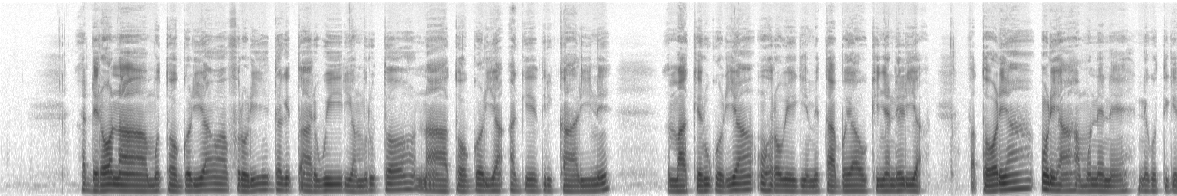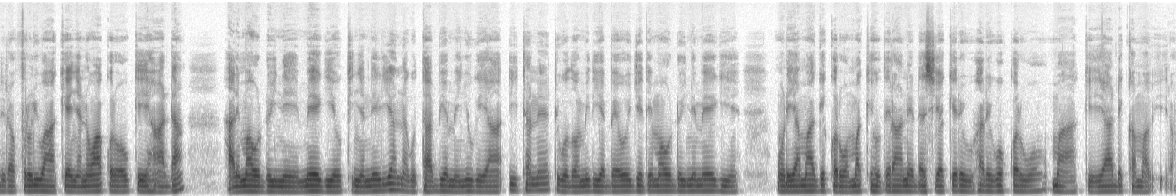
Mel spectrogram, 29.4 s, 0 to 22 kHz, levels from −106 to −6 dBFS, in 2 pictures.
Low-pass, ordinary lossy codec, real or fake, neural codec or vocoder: none; none; real; none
